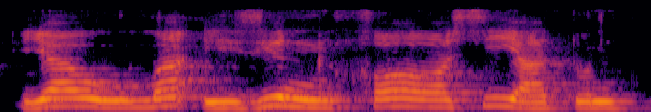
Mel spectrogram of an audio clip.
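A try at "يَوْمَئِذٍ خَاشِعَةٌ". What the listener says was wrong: Bukan khasyiatun. Khasyi'atun. Ain. Lagi.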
